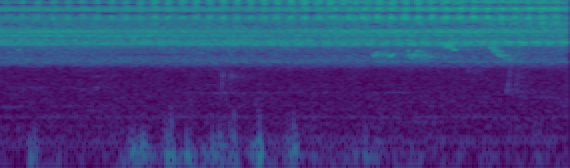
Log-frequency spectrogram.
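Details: Cicada chorus in dry dipterocarp woodland in the dry season, with wind: unbroken piercing high buzz, soft low rumbles of wind underneath, and a few faint bird chirps late on.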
